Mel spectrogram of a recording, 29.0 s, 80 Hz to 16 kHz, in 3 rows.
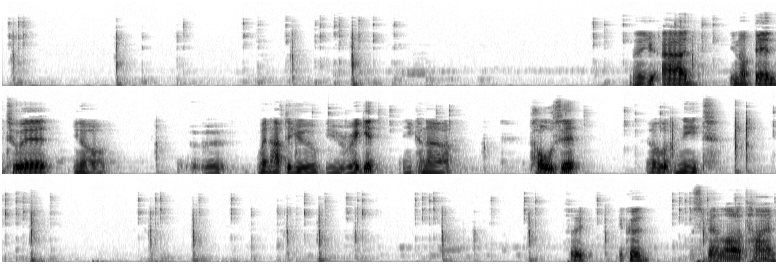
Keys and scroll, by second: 17.9 1, 18.7 3.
